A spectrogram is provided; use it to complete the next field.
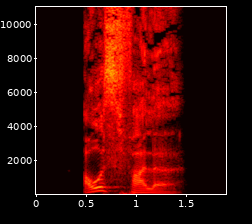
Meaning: inflection of ausfallen: 1. first-person singular dependent present 2. first/third-person singular dependent subjunctive I
- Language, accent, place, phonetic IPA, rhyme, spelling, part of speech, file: German, Germany, Berlin, [ˈaʊ̯sˌfalə], -aʊ̯sfalə, ausfalle, verb, De-ausfalle.ogg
